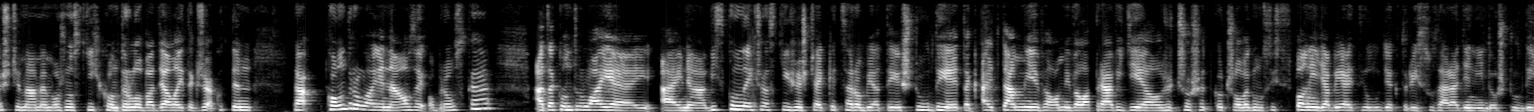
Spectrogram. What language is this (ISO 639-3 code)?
slk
